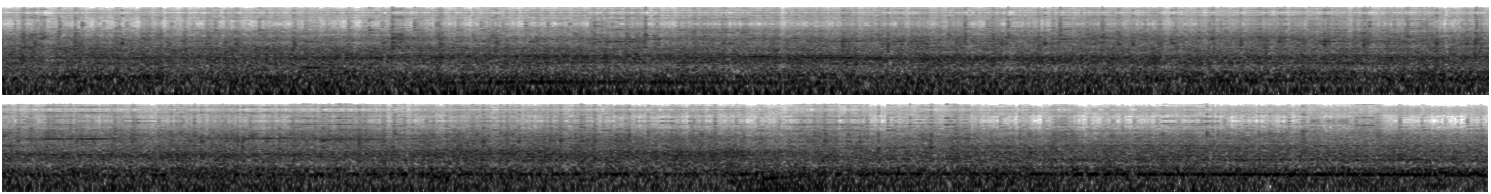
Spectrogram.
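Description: Freight train rolling slowly past: the wheels of boxcars and hopper cars clicking over the rail joints, with the steady hum of the diesel locomotive running underneath.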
